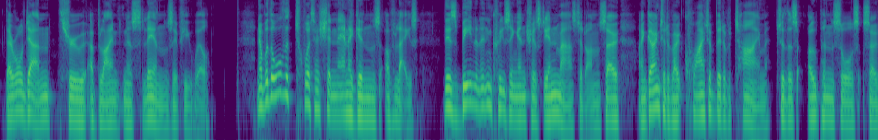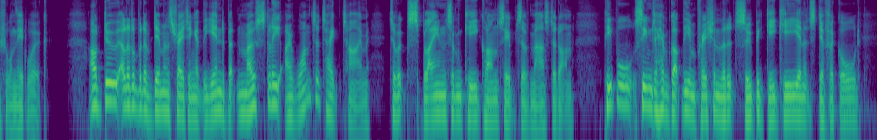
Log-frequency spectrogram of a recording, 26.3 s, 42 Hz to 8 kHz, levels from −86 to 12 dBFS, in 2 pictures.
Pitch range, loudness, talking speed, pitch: 100-130 Hz, -19 LUFS, 180 wpm, 110 Hz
